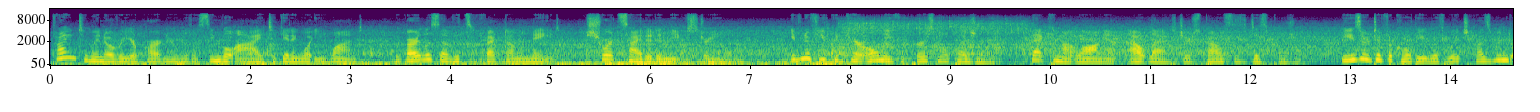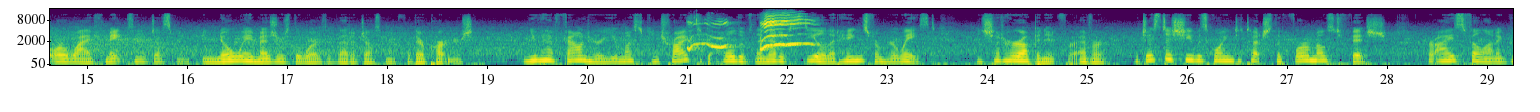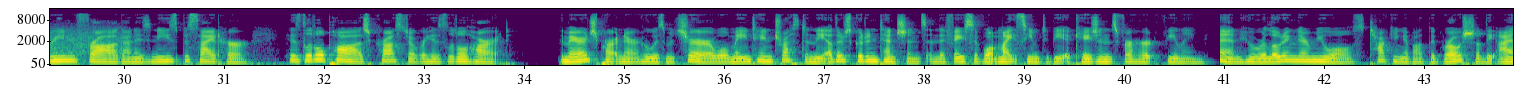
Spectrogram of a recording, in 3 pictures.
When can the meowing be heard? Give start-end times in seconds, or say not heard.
20.9-22.3.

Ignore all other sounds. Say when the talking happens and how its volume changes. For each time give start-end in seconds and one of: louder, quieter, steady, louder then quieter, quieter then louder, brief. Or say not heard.
0.0-43.8 steady.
